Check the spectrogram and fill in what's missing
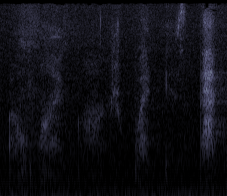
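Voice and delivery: hushed, stunned whisper; shocked whisper. Retold or imitated. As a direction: whisper it so no one hears. Whispering at the nativity.

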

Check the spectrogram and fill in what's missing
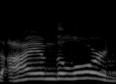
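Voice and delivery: lightly acted divine proclamation; voice of God. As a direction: announce yourself grandly, drawing it out. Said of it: "And the voice says".

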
